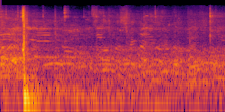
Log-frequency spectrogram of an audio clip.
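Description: Hubbub of voices in a large sports hall with scattered clicks of table tennis balls, and one sharp knock with a dull thump about a quarter of a second in.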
